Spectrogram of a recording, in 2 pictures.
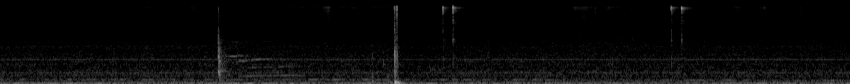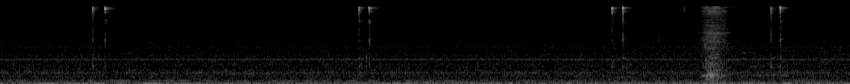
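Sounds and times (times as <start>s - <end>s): computer mouse clicks: 3.9s - 4.6s, 6.7s - 6.9s, 9.4s - 9.7s, 12.1s - 12.3s, 14.6s - 14.9s, 16.2s - 16.4s.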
